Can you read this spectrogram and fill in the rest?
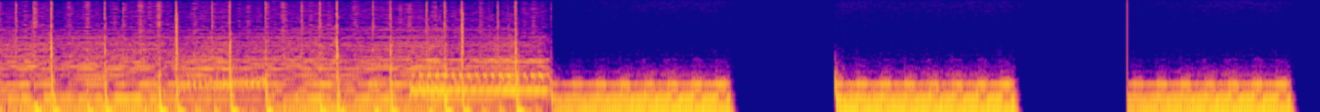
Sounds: music

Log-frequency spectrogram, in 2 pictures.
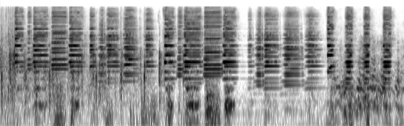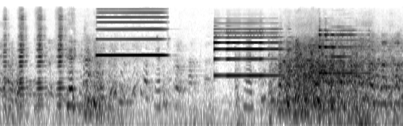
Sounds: music

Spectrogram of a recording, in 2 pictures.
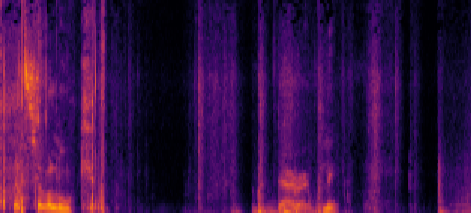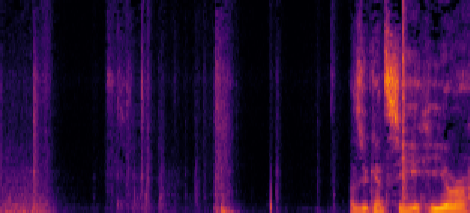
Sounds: inside a small room, speech

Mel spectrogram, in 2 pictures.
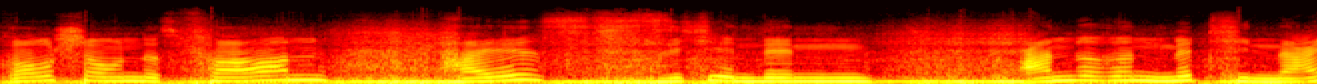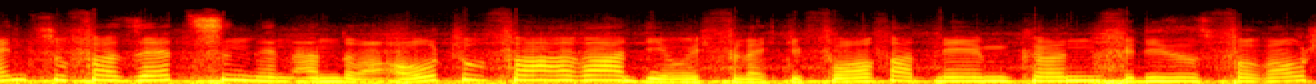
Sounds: speech, motorcycle

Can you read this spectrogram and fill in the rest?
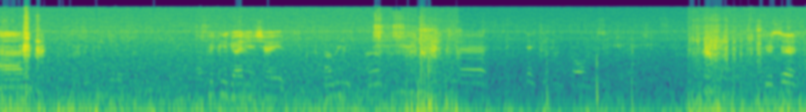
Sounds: cheetah chirrup

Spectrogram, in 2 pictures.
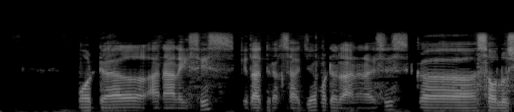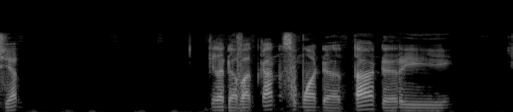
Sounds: speech

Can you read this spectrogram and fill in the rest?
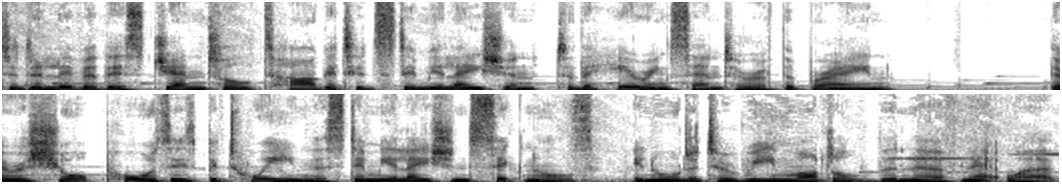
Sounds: speech, music

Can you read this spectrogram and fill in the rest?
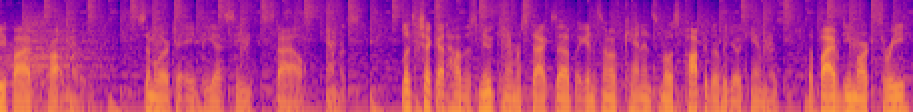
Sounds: music, speech

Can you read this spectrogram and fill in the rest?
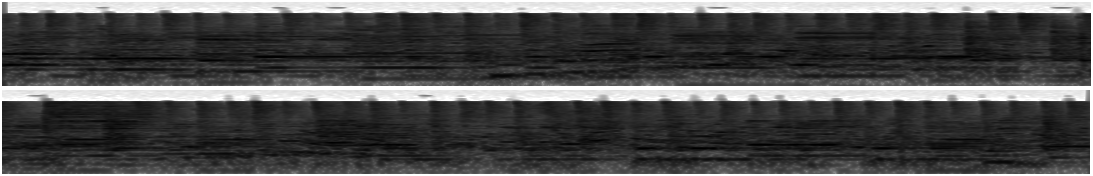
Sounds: music, blues

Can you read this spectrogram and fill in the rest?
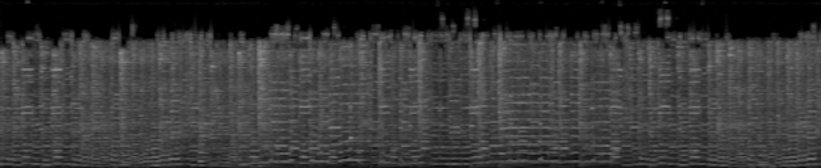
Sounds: orchestra, musical instrument, music, classical music

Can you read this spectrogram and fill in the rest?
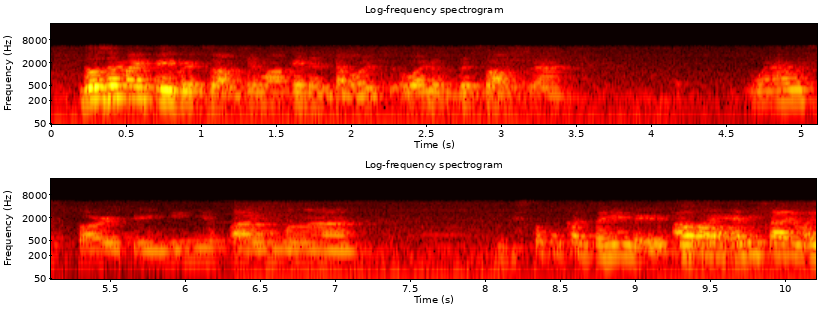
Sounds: speech

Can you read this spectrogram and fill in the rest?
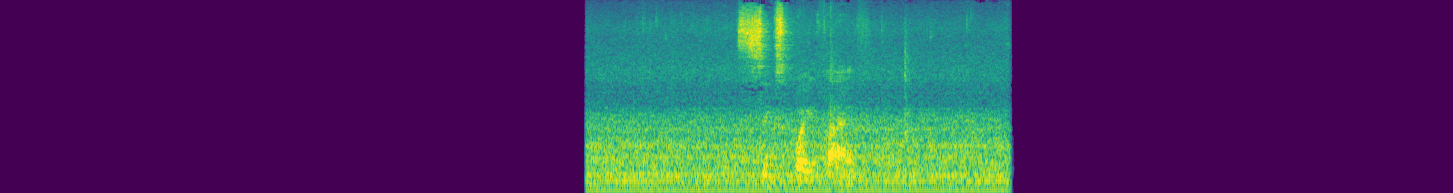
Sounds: speech, silence

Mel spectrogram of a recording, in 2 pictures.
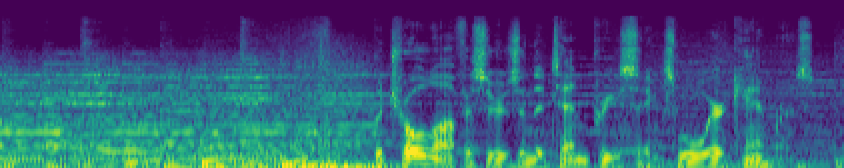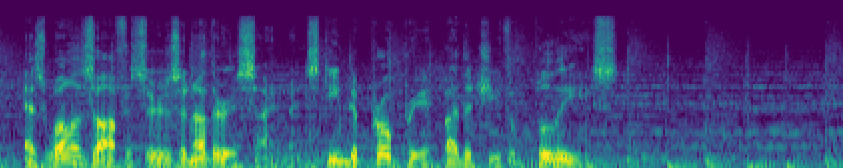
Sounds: music, speech

